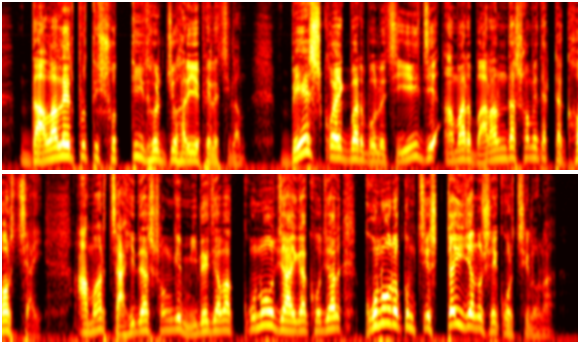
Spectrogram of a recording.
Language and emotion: Bengali, angry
